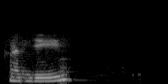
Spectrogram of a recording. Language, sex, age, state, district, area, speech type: Punjabi, female, 45-60, Punjab, Gurdaspur, rural, conversation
